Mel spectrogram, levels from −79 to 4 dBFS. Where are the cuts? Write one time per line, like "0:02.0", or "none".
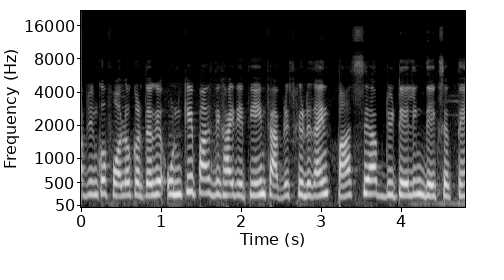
0:03.2

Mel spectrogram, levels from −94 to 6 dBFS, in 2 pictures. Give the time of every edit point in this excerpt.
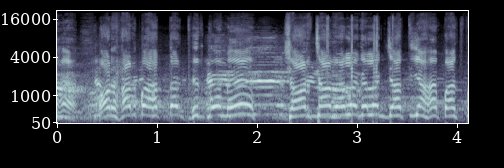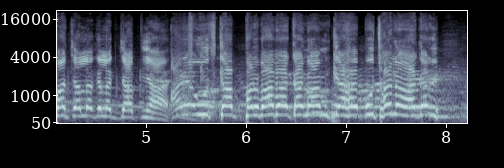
0:05.3

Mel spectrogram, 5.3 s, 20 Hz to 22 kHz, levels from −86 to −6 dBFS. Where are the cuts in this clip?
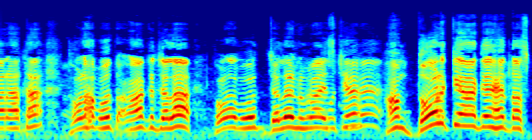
0:03.4

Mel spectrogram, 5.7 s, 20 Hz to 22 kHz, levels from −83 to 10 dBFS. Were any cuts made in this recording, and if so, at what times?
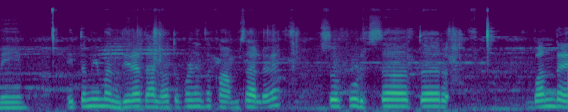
none

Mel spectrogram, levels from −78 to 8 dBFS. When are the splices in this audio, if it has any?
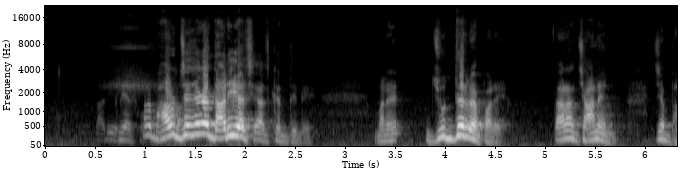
0:01.1

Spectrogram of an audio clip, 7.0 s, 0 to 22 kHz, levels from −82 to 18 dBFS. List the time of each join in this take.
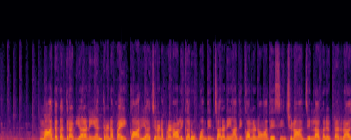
none

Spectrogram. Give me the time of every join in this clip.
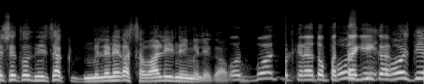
0:02.9

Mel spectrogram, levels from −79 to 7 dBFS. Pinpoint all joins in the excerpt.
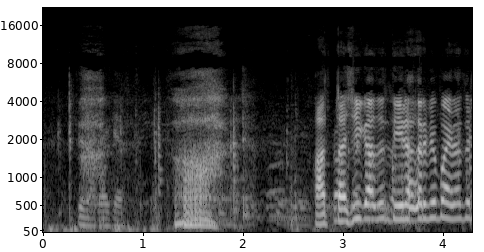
none

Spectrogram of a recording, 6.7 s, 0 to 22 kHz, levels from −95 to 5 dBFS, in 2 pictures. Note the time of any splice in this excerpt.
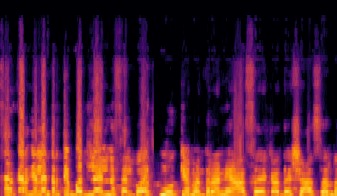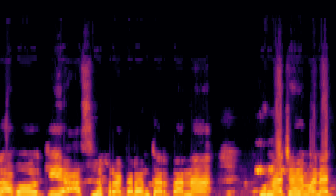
0:01.5

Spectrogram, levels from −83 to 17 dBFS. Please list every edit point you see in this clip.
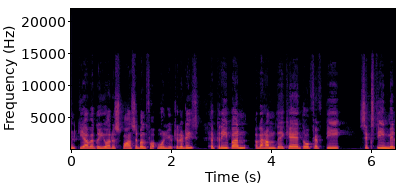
0:02.8

